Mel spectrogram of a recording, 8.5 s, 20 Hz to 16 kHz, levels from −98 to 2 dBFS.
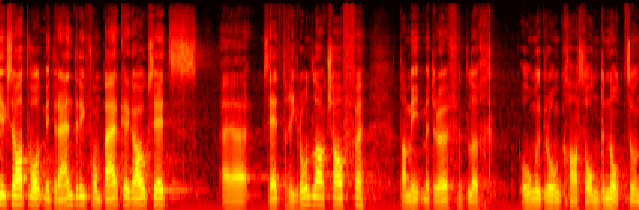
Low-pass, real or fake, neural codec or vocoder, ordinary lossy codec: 14.4 kHz; real; none; none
